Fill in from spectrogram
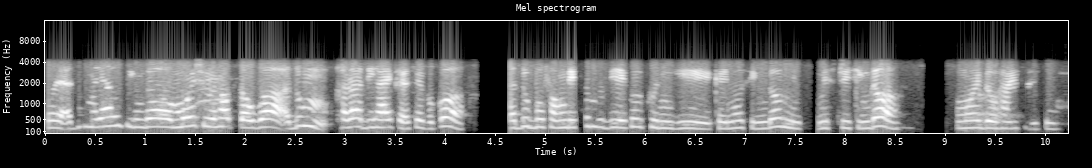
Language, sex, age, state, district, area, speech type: Manipuri, female, 18-30, Manipur, Senapati, rural, conversation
